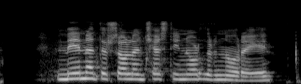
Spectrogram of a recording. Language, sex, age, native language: Icelandic, female, 18-19, Icelandic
